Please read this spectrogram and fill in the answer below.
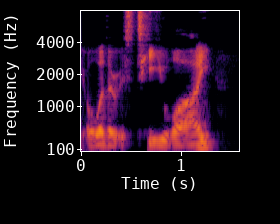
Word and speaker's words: Ty: or whether it was TY. I always pronounce it Ty because it's the guy's name. But exactly, it's a guy's name. It's Ty. Like it's not a logo of like capital T, capital Y.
